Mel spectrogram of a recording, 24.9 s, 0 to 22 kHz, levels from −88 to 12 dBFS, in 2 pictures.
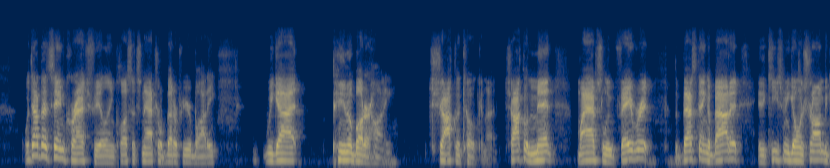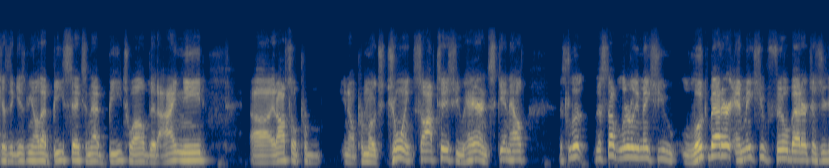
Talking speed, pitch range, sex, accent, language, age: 185 wpm, 120-155 Hz, male, American, English, 30-49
